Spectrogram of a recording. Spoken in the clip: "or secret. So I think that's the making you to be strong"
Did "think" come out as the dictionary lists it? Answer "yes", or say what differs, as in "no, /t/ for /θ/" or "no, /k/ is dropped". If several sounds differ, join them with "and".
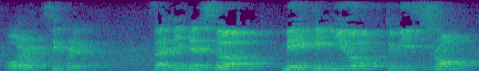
no, /t/ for /θ/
